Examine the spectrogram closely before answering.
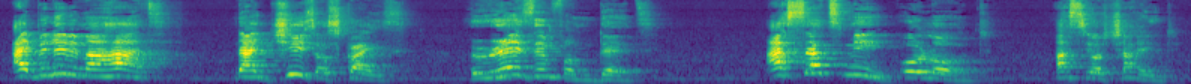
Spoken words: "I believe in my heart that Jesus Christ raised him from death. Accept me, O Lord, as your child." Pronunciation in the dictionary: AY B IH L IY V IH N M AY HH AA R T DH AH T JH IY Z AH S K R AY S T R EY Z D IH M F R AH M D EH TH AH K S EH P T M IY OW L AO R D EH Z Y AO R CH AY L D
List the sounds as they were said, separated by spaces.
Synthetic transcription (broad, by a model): AY B IH L IY V IH N M AY HH AA T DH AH T JH IY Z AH S K R AY S T R EY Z IH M F R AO M D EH T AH S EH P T M IY OW L AO D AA S Y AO CH AY L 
